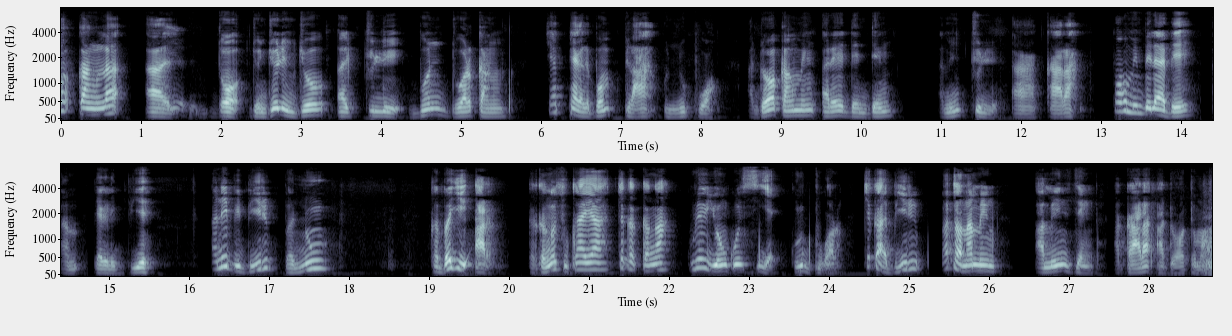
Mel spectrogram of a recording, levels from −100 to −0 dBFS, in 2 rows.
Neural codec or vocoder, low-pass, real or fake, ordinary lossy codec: none; 7.2 kHz; real; MP3, 64 kbps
